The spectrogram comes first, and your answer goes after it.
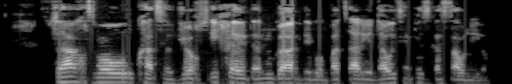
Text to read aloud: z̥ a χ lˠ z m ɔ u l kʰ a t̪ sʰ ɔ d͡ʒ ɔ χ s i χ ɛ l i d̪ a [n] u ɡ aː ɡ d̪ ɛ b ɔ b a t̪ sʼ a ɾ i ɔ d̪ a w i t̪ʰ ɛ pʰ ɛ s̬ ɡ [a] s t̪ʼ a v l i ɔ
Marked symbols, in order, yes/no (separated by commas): yes, yes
